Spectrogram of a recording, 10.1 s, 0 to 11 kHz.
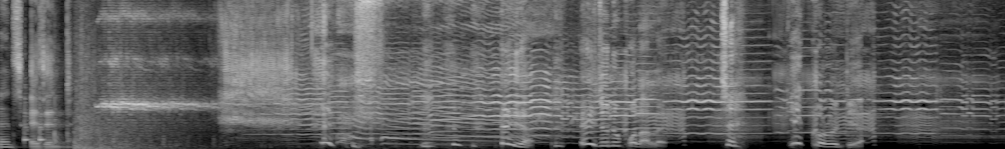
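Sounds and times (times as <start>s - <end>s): man wailing and crying: 2.3s - 9.9s.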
